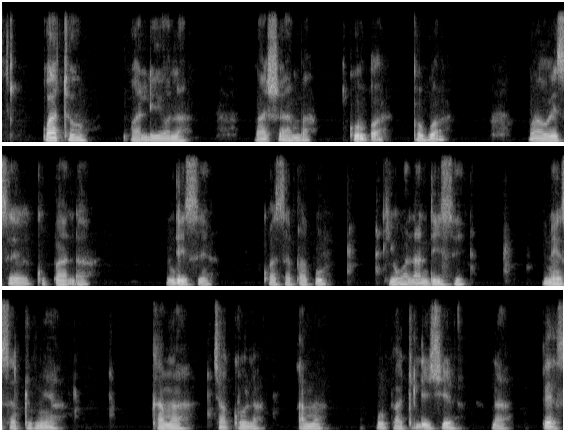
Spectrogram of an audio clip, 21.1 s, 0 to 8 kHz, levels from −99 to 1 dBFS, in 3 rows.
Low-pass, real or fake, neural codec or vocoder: 7.2 kHz; fake; codec, 24 kHz, 6 kbps, HILCodec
